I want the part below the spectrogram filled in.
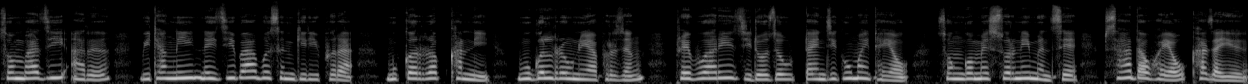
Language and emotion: Bodo, neutral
